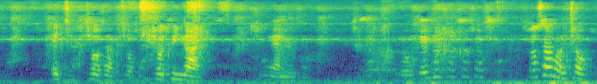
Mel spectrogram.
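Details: Monkey Yoko crying after being bitten by his brother Koko: bursts of short, wavering, tonal cries that slide up and down, clustered in two bouts, over steady high insect chirping and faint bird notes.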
